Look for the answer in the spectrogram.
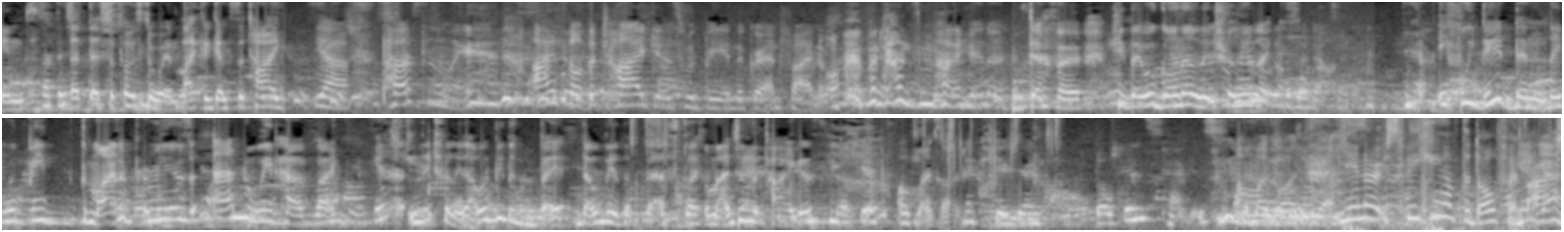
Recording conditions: background noise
